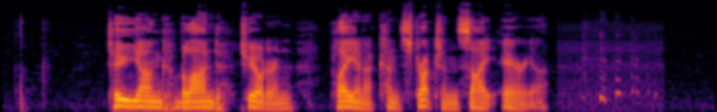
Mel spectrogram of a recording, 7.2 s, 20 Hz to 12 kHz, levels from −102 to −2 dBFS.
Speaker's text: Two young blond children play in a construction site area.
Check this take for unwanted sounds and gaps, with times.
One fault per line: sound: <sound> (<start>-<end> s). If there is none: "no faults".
sound: laugh (5.8-6.6 s)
